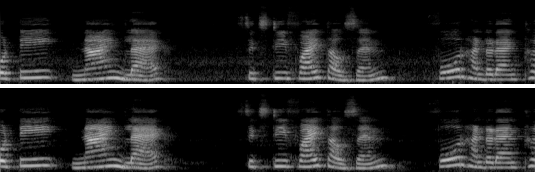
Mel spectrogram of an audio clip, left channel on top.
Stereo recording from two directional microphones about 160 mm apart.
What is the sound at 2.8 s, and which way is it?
A woman's voice, 50° right (ahead or behind).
